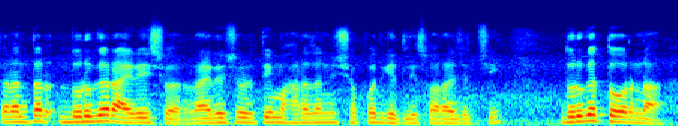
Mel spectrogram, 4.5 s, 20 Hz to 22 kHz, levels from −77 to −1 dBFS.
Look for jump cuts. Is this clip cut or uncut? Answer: uncut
